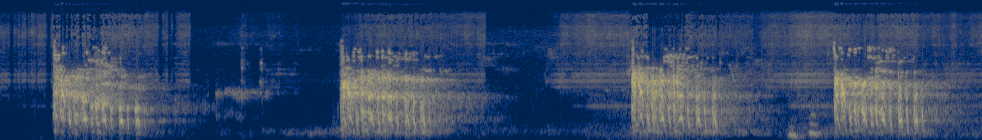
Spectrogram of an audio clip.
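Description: A Wild Turkey gobbles four times, about every three seconds: loud, rapid, rattling bursts, each roughly a second long, with quiet gaps between.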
